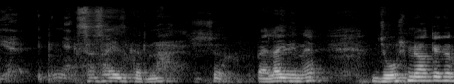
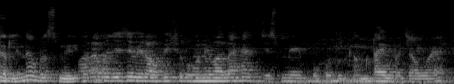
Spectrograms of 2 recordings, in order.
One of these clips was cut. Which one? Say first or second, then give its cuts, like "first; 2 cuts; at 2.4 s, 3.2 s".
second; 1 cut; at 1.0 s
